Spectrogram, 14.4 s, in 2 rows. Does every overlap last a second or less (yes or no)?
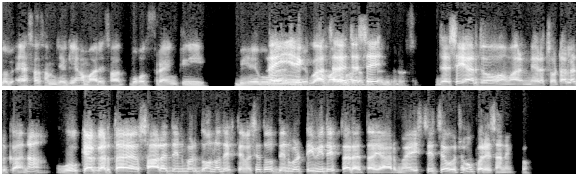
no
